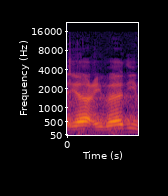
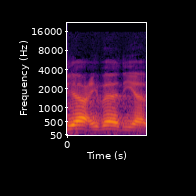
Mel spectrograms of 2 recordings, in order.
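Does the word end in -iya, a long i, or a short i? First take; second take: long i; -iya. First: The word ends with a long i vowel. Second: The word ends with the syllable ya. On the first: "بسكون الياء" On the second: "بفتح الياء"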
